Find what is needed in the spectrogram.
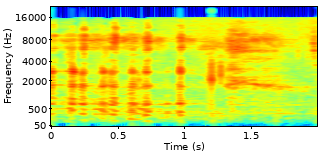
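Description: A man laughing in breathy, uneven bursts.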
